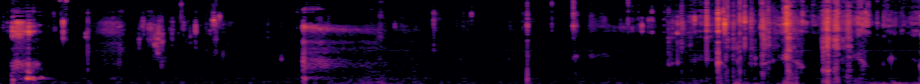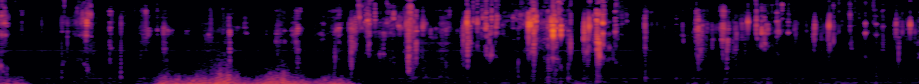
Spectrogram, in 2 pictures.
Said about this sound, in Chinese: 跟你一起吃巧克力，特别的幸福。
